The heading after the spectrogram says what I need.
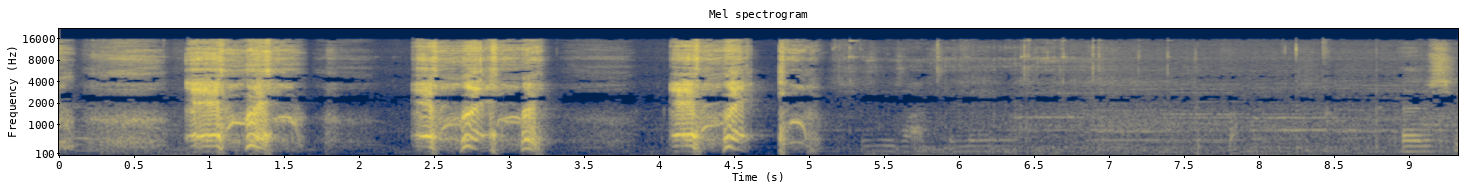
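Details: Girl coughing: three loud, harsh coughing bouts, each with several forceful bursts, then a quieter pause with faint background noise.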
